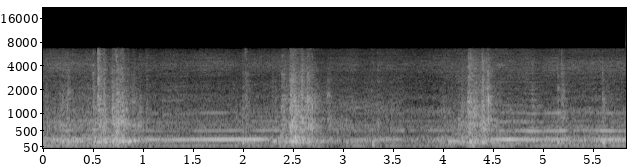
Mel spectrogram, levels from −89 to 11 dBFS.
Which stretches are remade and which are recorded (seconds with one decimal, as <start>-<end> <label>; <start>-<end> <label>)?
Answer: 0.0-2.5 recorded; 2.5-3.6 remade; 3.6-4.1 recorded; 4.1-5.0 remade; 5.0-5.8 recorded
